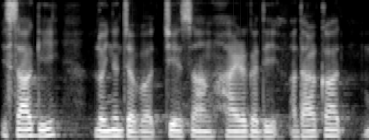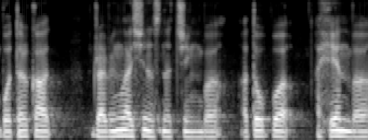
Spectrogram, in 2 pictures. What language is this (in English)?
Manipuri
